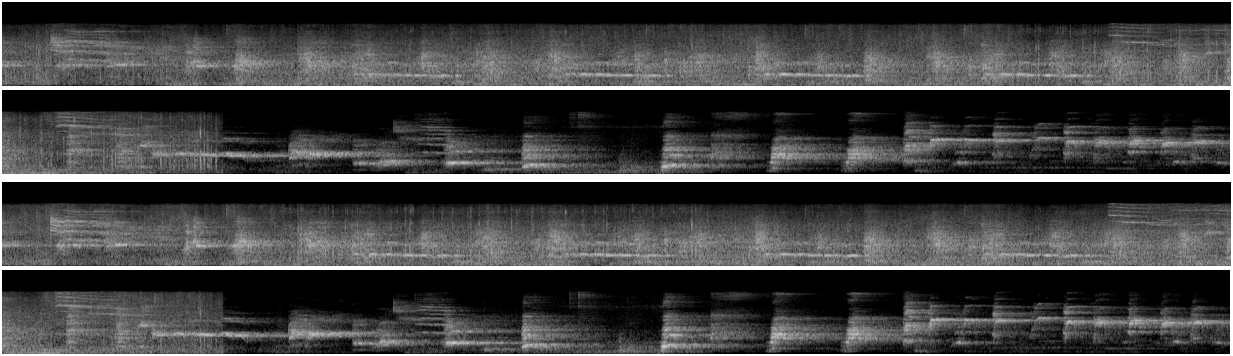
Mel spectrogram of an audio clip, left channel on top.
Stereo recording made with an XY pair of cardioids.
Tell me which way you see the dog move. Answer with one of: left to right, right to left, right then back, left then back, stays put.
left then back.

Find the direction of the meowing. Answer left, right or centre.
right.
